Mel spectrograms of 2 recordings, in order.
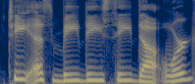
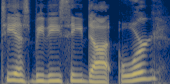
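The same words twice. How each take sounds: First: It is said more slowly. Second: It is said quickly.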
